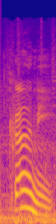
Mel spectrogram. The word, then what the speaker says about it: Cannes: Eu passei a viagem inteira falando Cannes e Antibes, e realmente é sem o S. A gente pronuncia Cannes e Antibe.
